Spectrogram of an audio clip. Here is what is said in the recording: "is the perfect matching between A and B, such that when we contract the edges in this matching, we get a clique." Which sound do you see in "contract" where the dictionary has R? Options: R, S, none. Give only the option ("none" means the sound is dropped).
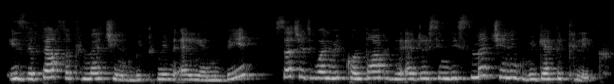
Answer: none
